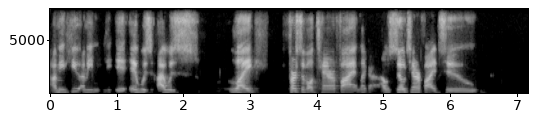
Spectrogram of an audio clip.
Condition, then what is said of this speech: Stuttering. I used to be so frustrated with, you know, people wondering why I am stuttering or why I'm not.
